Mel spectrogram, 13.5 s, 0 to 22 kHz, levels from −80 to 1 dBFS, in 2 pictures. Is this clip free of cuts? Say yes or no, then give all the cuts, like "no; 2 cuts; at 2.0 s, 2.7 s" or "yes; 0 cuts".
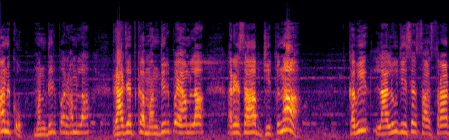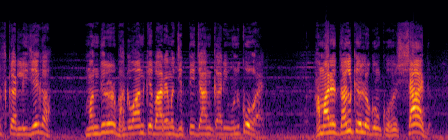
yes; 0 cuts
